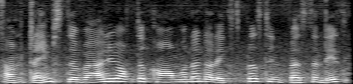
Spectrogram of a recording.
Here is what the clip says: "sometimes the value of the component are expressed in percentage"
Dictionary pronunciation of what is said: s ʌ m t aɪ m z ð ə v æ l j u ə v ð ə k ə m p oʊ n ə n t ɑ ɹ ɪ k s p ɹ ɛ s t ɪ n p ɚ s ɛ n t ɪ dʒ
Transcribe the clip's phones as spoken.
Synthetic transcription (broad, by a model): s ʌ m t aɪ m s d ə v æ l j u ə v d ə k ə m oʊ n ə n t ɑ ɹ ɪ k s p ɹ ɛ s t ɪ n p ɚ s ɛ n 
